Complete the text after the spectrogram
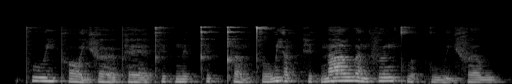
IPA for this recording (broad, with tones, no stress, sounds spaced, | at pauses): pʰ uː˨ j pʰ ɔː˨˩ j f œː˨˩ pʰ ɛː˨˩ t̪ʰ ɪ˧ k̚ n̪ ɪ˨˥ k̚ t̪ʰ ɪ˧ k̚ t̪ʰ ɐ˨˩ m t̪ʰ o˨˥ w j ɐ˨˥ k̚ h ɪ˨ k̚ n̪ aː˥ w ɐ˨˧ n f ɵ˥ n kʷʰ ɐ˨ p̚ k uː˨˩ j f ɐ˧ w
